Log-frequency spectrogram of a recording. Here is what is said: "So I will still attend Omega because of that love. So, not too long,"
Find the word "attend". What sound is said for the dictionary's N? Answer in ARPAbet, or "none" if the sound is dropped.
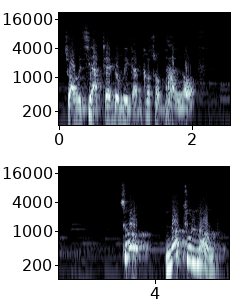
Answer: none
